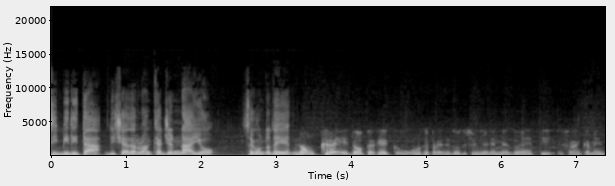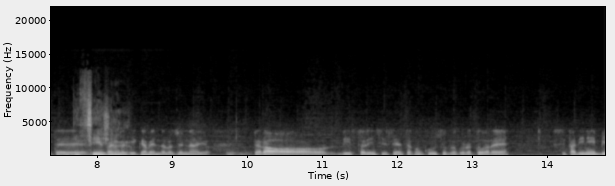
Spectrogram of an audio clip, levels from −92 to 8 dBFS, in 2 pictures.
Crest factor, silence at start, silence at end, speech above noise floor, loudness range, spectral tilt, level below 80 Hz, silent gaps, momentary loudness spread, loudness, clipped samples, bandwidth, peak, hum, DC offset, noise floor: 18 dB; 0 s; 0 s; 28 dB; 10 LU; -5.5 dB/octave; -38 dBFS; none; 14 LU; -25 LUFS; under 0.1%; 12.5 kHz; -6 dBFS; none; under 0.1%; -52 dBFS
